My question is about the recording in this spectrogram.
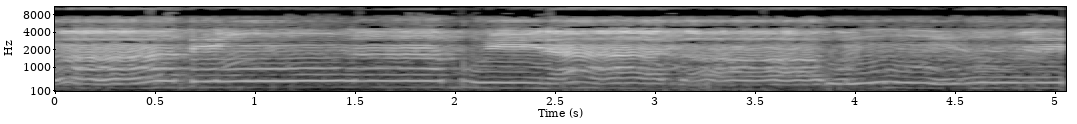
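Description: A woman's voice singing a slow traditional folk song of greeting for the festival, in long held notes with a wavering pitch.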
